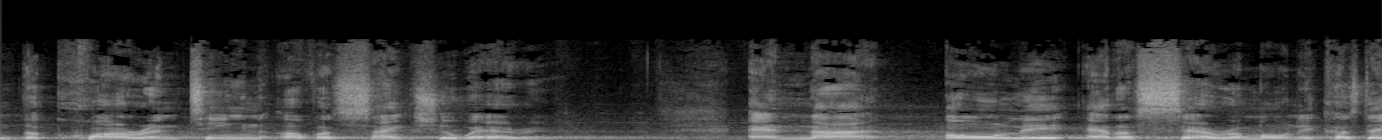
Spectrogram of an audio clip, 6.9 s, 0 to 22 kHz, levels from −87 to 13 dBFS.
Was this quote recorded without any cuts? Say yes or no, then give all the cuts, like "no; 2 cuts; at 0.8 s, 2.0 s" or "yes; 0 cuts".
yes; 0 cuts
